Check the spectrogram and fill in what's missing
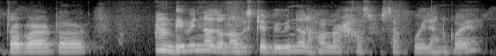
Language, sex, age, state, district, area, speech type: Assamese, male, 30-45, Assam, Dibrugarh, rural, spontaneous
